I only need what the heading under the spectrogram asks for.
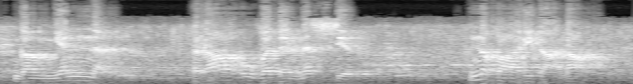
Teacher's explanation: यहाँ पर अनुस्वार का उच्चारण न के समान, अन्न के जैसा।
